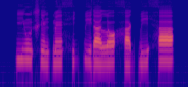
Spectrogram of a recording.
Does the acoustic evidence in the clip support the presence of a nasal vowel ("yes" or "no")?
yes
